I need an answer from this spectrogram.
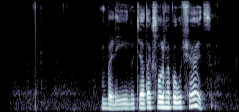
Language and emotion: Russian, neutral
